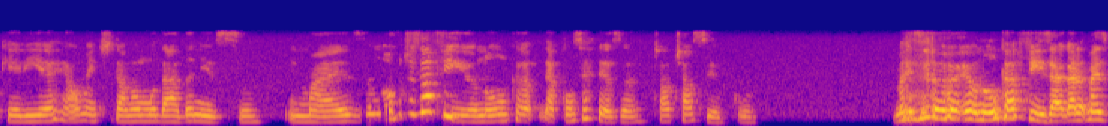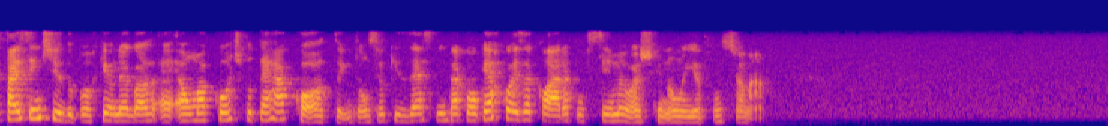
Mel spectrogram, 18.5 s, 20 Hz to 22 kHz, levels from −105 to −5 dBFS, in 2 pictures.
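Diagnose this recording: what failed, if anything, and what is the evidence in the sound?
Nothing in the signal chain has failed: the speech sits well above the room noise, which stays about 35 dB below it and belongs to the recording space rather than to any stage of the system.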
